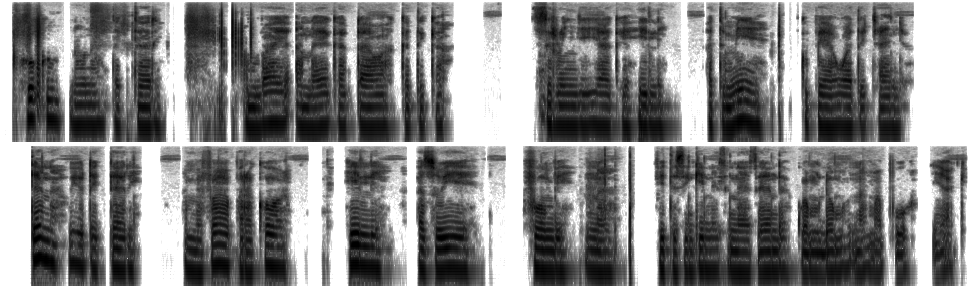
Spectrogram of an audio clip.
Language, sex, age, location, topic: Swahili, male, 25-35, Nakuru, health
